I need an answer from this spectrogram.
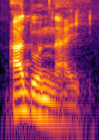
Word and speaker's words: Adonai: Les Hébreux trouvent que ce mot est privé et sans voyelle, il est sans voyelle, donc il prononce en Adonai.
